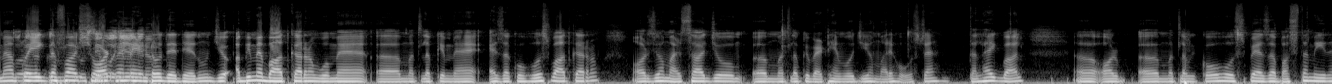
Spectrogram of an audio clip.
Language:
Urdu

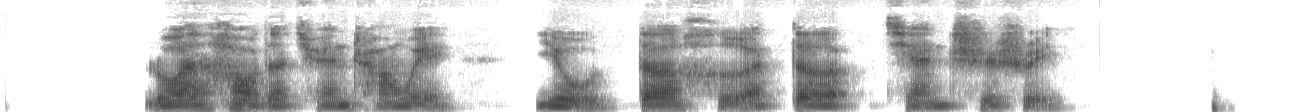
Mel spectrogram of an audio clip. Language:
Chinese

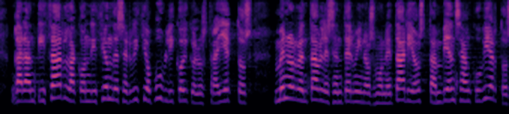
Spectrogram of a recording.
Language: Spanish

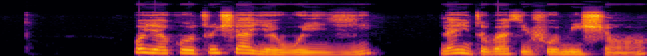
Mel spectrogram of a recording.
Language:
Yoruba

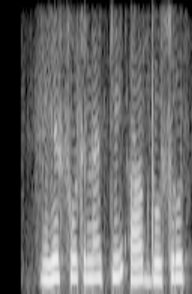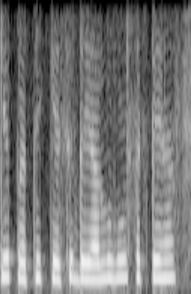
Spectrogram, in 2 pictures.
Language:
Hindi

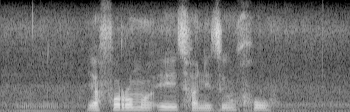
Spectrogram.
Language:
Tswana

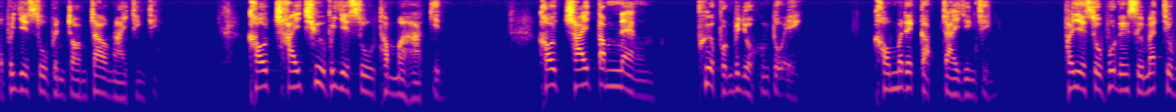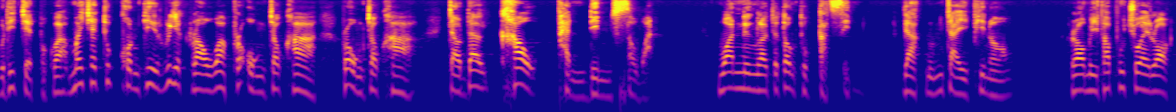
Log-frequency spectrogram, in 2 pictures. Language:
Thai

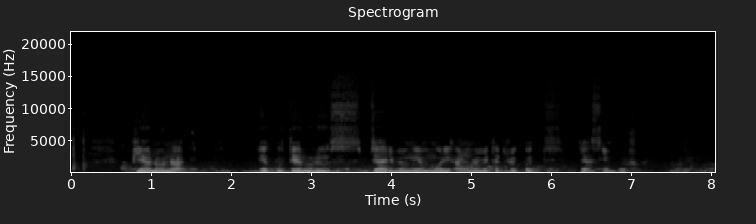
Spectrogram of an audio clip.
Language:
Kinyarwanda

